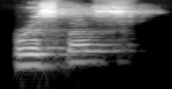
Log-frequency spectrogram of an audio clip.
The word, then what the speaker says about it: Christmas: But yes, here it's CH, but it's K. And the A here sounds like an Christmas. So not Christmas. It sounds like this. Something like this.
